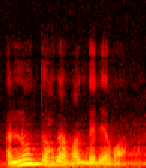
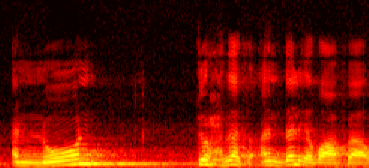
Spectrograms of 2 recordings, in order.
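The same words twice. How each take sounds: First: Said in the usual way. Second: Slower, with a pause after "النون"; measured restatement. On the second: Real, not acted. Teacher restating a grammar rule to students, measured and spaced out. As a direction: set "النون" apart on a rise, then give the rest evenly.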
